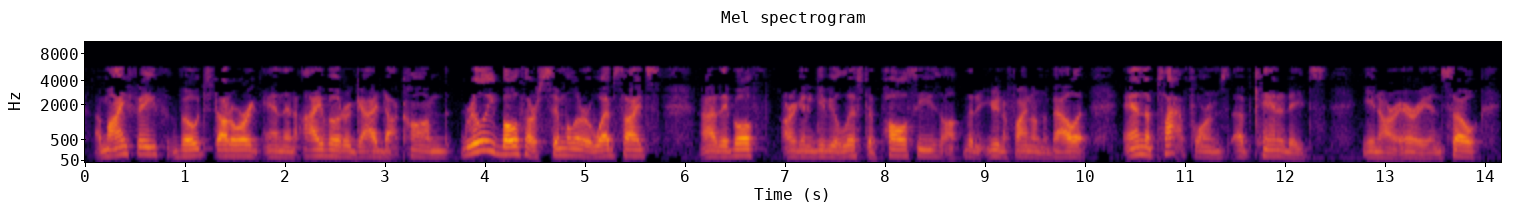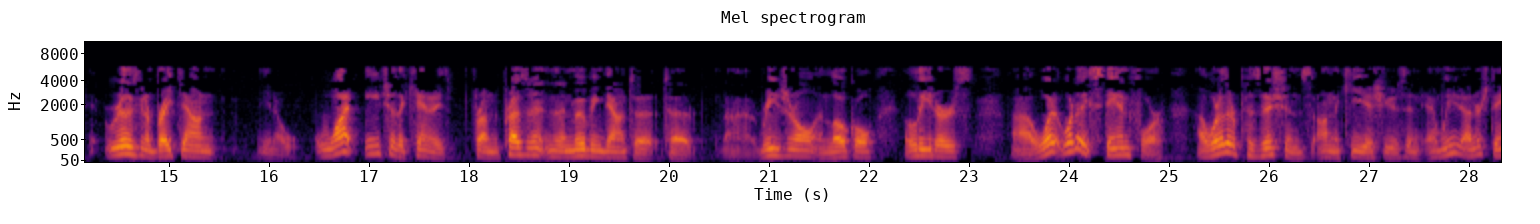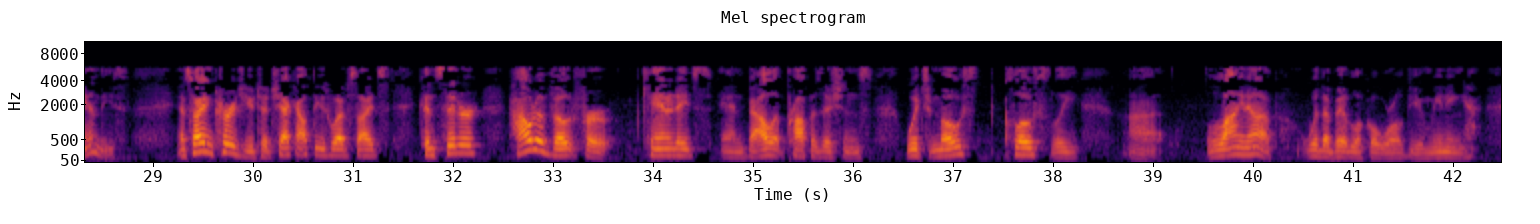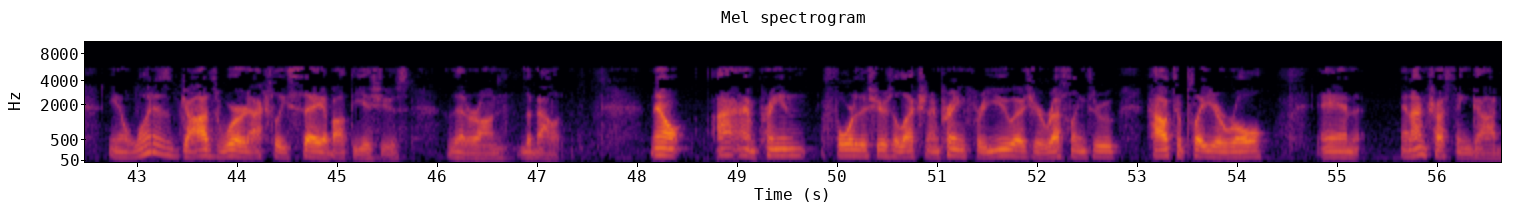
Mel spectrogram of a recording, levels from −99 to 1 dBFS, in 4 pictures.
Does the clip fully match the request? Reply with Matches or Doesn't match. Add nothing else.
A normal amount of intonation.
Matches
